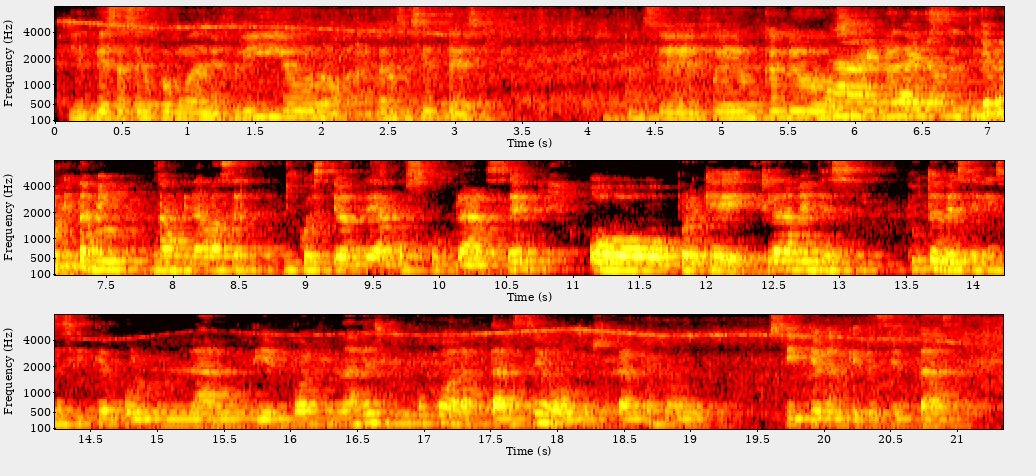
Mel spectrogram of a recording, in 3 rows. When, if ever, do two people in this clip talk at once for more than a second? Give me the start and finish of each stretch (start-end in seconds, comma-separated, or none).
5.8-7.2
